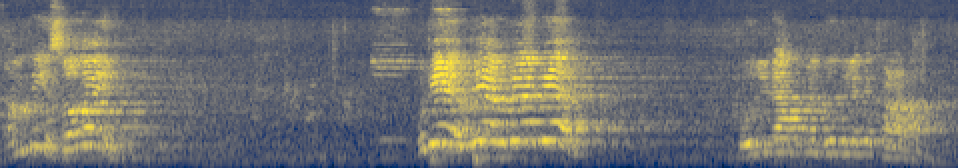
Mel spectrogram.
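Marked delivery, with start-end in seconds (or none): 3.1-4.5 high, louder repeated call to rise; urgent waking call. Retold or imitated. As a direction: wake the parents, pleading. Waking sleeping parents.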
